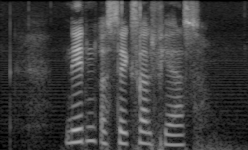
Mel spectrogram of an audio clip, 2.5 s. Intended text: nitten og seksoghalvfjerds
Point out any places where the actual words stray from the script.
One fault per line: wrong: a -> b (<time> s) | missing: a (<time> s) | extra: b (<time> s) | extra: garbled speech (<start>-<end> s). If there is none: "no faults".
no faults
